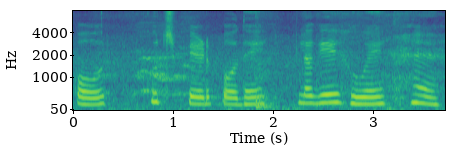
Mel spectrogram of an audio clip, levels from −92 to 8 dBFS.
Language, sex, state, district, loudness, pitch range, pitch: Hindi, female, Haryana, Charkhi Dadri, -14 LUFS, 200-235 Hz, 210 Hz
